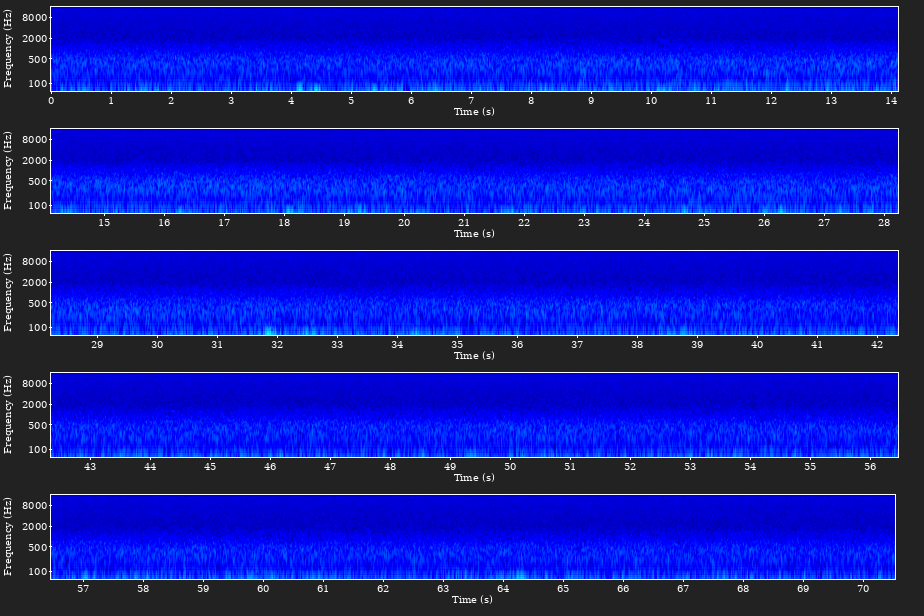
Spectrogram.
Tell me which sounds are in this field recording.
Blue Jay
